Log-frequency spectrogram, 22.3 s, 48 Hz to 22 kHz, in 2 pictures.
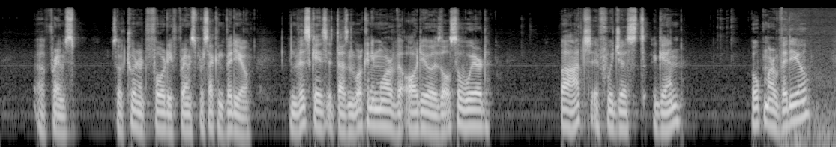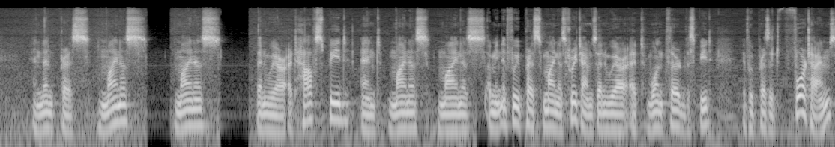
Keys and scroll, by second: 7.8 ctrl+q, 12.6 -, 13.5 -, 16.5 -, 21.8 -.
